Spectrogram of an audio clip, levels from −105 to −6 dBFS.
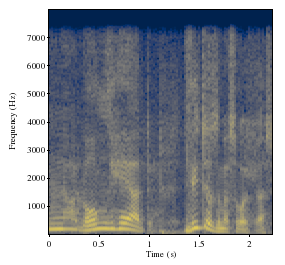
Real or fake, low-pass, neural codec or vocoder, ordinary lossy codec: fake; 7.2 kHz; codec, 16 kHz, 0.8 kbps, ZipCodec; none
